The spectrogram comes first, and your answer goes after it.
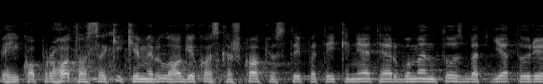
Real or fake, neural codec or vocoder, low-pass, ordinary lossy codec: real; none; 7.2 kHz; AAC, 48 kbps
